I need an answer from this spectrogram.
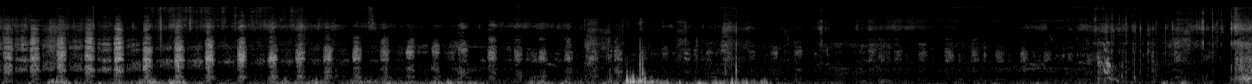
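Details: German Jagdterrier in +45°C heat pants steadily, about three breathy huffs a second for the first six seconds, then slower, quieter breathing with a few rustles.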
